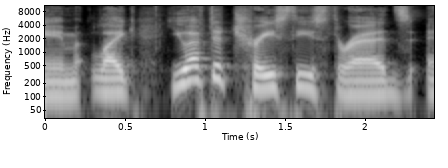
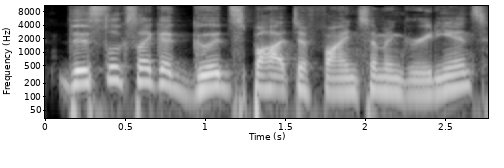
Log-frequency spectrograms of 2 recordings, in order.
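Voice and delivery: ordinary talk

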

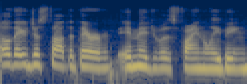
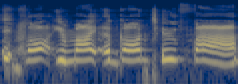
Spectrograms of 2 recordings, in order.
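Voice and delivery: put-on royal-sounding posh accent, pitched up; 7 semitones higher than usual. Reading out a recorded phone call as Prince Charles: Prince Charles impression. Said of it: "I don't know where that accent".

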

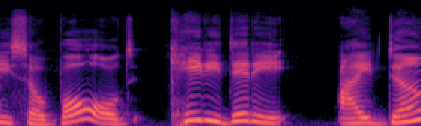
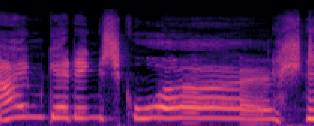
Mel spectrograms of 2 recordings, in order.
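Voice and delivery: high, slow, squeaky mock dying wail. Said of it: "and then yell it all over".

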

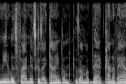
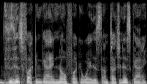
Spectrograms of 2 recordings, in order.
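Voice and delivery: usual speaking voice

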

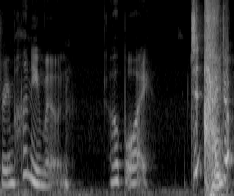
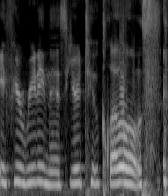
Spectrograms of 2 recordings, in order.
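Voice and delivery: ordinary delivery

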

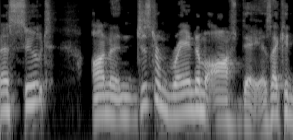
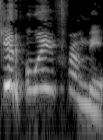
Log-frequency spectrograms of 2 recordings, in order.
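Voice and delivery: very high-pitched, frightened screaming. Retelling a man being chased across campus, screaming. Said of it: "he's screaming, like".

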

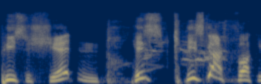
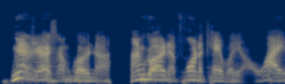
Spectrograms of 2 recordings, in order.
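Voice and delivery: awful, way-off, creaky put-on voice. Trying the impression again after being told it was off: awful Baron impression. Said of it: "That's awful".

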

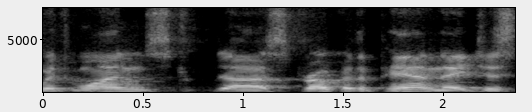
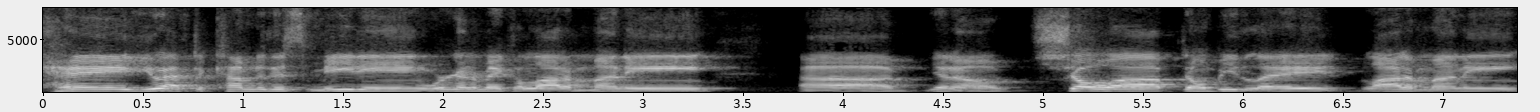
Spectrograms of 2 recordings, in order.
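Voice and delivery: plain

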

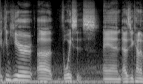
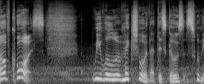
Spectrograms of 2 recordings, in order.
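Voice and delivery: high-pitched scheming, plotting voice. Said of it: "you hear the other voice go".

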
